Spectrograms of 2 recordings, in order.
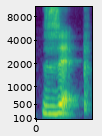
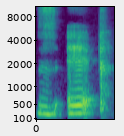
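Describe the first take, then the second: First: Said in the usual way. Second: "Zip" split into a buzzed z, then ip; sounded out. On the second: Shown as a demonstration. Teacher shows Z in a word, "Zip" split into its sounds. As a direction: sound out "Zip" in two pieces. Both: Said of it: "like in this word".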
